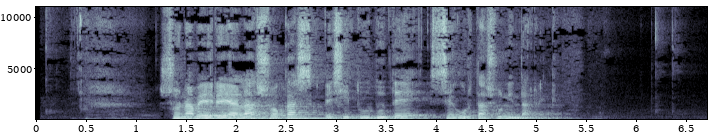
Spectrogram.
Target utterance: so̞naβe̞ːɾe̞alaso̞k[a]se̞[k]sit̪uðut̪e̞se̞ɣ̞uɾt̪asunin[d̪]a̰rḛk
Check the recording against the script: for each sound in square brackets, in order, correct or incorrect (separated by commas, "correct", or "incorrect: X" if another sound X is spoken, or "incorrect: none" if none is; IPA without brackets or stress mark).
correct, incorrect: none, correct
